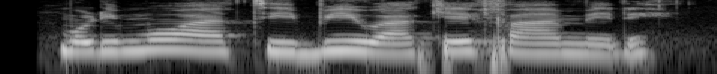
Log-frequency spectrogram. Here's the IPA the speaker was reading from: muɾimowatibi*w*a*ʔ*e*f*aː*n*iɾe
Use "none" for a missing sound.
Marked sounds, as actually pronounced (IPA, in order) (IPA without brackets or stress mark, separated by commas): w, k, f, m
